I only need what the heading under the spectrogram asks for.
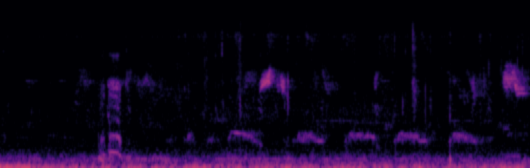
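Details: Short, plaintive mews from kittens of a cat family found in a house storeroom, where the mother cat nurses three kittens; small curved notes follow each other about every half second, over low humming noise and a faint click.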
